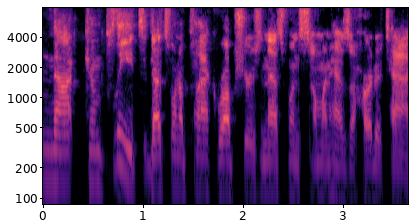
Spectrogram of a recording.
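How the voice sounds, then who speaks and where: A man at a medium pitch uses fairly even intonation, with a dry sound free of echo and a quiet background. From Chicago, US Midwest. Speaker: cardiologist; guest. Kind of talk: casual interview chat. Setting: call. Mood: calm, explanatory. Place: home room. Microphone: headset.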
